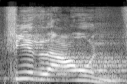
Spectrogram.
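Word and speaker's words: فرعون: Maka ro tadi, Pak, dibaca tipis. Fir'aun. Nyengir lagi, Bu. Fir. Jangan diangkat lidah itu ke atas. Kalau diangkat tebal, Fir'aun.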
